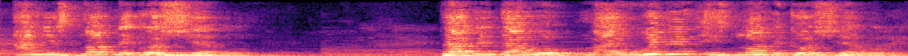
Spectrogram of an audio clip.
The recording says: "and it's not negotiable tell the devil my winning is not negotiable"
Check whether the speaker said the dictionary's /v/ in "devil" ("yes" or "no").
no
